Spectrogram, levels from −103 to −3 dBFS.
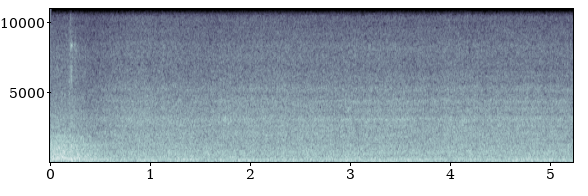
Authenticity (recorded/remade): recorded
